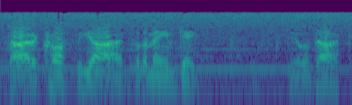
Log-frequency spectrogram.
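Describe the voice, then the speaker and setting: A man acting as an ominous narrator in a 1940s radio thriller, tersely and insistently addressing a hurried character. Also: medium pitch, fairly even intonation, close to an everyday voice. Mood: ominous, urgent. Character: ominous male narrator taunting a hurried fugitive. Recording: muffled vintage 1940s radio, loud music.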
